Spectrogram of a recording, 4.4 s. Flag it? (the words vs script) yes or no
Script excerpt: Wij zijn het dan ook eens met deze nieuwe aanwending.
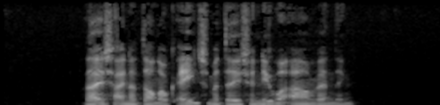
no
